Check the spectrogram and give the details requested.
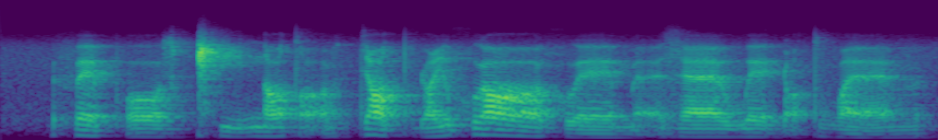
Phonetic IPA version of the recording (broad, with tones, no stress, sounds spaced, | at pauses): f ɛ˥˨ pʼ ɔː˨˩ z ǁʰ i˧˩˧ n æ˨˥ tˤ æ̰˩˧ v t i˥˨ tˤ ɡ i˨˥ χʷ ɑː˥˨ χʷ ɛː˨˩ m æ̰˨˥ z æː˦ w ɛ˥˨ ɠ ḭ˦ tˤ v æ˧˩˧ v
